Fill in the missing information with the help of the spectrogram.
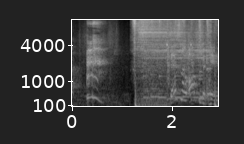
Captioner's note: clears her throat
